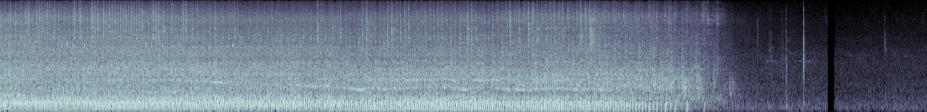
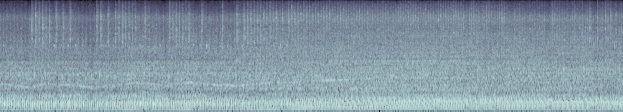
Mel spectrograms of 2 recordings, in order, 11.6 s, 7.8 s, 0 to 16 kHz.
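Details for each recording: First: Sears Suburban SS16 twin-cylinder tractor on rebuilt spare engine after a broken connecting rod: lumpy chug near 230 a minute runs evenly about eight seconds, then fades and dies; idle cutting out, owner suspects fuel/carburetor pulse pump, unconfirmed. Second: Sears Suburban SS16 garden tractor, twin-cylinder spare engine rebuilt with spare pistons and crankshaft after a broken connecting rod, previously running on one cylinder; steady even Harley-like idle firing on both cylinders, no skips; some cutting out suspected fuel-related.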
